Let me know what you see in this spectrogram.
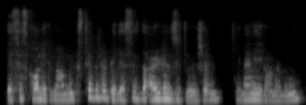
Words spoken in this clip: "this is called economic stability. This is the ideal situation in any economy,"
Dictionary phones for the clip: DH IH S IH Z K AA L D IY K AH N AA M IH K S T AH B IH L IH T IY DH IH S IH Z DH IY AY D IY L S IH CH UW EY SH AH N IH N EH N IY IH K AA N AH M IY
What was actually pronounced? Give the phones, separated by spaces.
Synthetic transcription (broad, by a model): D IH S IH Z K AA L IY K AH N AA M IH K S T AH B IH L IH T IY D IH S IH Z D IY AY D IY L S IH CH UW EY SH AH N IH N EH N IY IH K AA N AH M IY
